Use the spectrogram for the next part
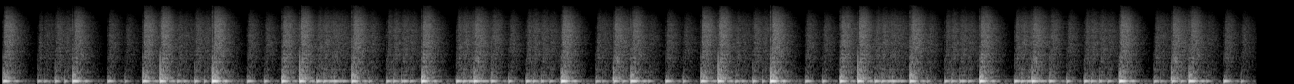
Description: tambor.mp3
